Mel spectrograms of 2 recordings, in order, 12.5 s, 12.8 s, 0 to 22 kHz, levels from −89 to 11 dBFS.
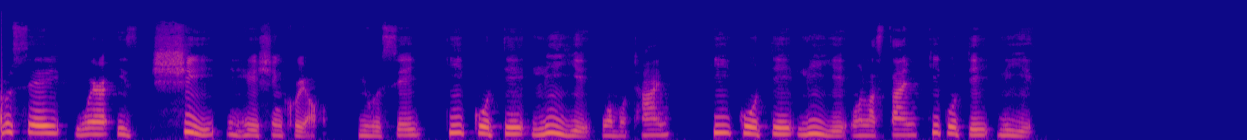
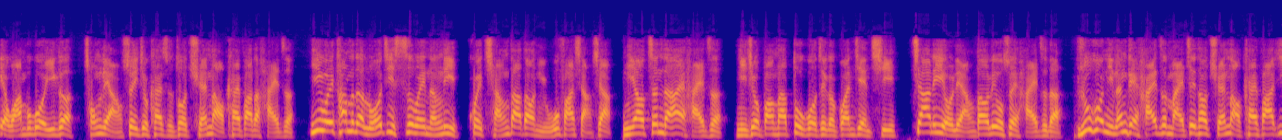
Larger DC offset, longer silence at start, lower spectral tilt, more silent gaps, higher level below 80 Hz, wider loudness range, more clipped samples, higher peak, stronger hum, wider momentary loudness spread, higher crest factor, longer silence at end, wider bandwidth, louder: neither; about the same, 0 s vs 0 s; first, -7.5 dB/octave vs -4.5 dB/octave; first, 1.45-1.50 s, 3.34-3.39 s, 3.46-3.56 s, 6.85-6.89 s, 6.98-7.03 s vs none; second, -68 dBFS vs -56 dBFS; first, 6 LU vs 1 LU; neither; second, -18 dBFS vs 0 dBFS; neither; first, 13 LU vs 4 LU; about the same, 16 dB vs 12 dB; first, 2.15 s vs 0 s; first, 11 kHz vs 8 kHz; second, -34 LUFS vs -12 LUFS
